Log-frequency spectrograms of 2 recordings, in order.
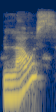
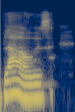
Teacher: ist Blouse mit dem stimmlosen S im Amerikanischen und Blouse mit dem stimmhaften S im britischen Englisch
